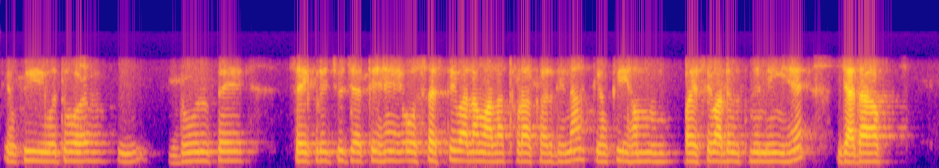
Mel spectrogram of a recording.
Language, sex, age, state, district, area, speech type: Hindi, female, 30-45, Uttar Pradesh, Varanasi, urban, conversation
